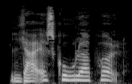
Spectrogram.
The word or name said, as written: LEJRSKOLE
